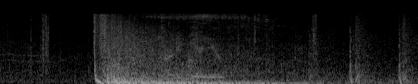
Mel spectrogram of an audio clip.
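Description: An explosion booms and rumbles slowly away.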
